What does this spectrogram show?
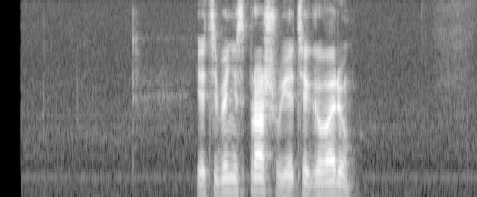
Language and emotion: Russian, angry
